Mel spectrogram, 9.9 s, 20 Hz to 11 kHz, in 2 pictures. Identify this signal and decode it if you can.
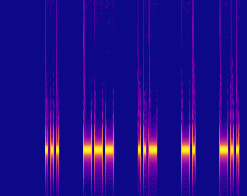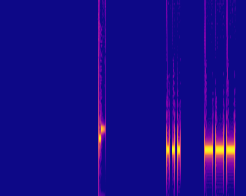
Morse code, heard as a keyed tone, about 22 wpm, spaced as for 13 wpm, 700 Hz. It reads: SOUND SO
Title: 3x Character Spacing - Top 100 Words - 22wpm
